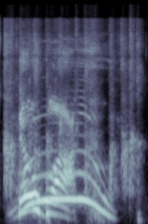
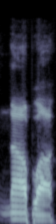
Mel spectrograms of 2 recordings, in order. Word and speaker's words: Knobloch: It is Caitlin No Block. Thank you. You got it right. No block. Thank you. Caitlin told me this week her name is not pronounced Knobloch, even though it's spelled that way.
